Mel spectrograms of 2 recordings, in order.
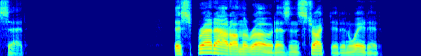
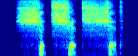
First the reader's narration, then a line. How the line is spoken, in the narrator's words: Teague muttered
